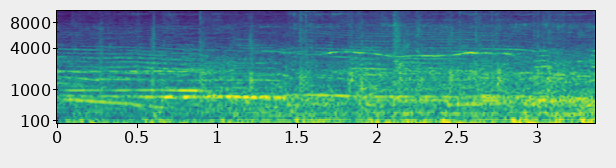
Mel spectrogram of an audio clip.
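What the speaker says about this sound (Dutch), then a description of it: "dat is een groot applaus waard" Outdoor carnival parade crowd at Oud Gastel cheering and clapping, a loud, dense wash of applause and whistles with babble running through it.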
